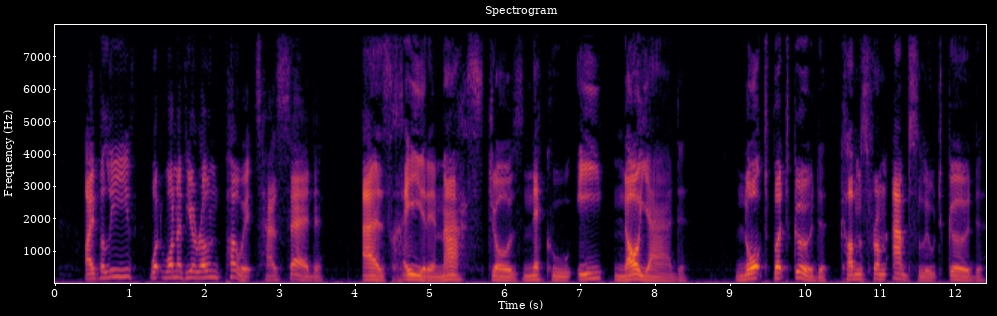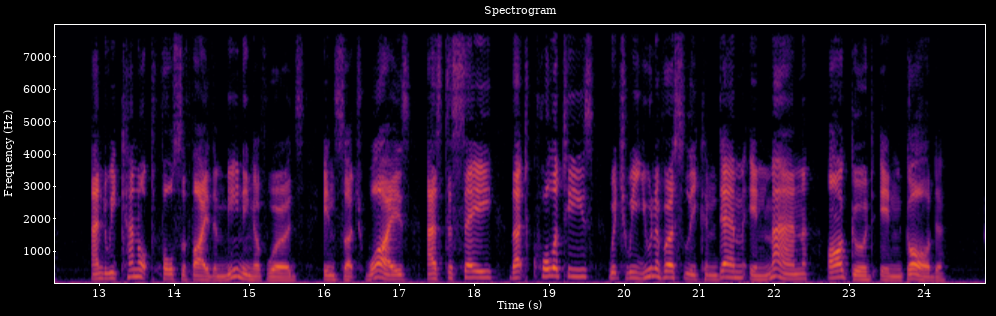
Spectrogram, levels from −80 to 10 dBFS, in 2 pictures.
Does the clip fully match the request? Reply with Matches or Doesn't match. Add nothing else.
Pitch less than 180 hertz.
Matches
